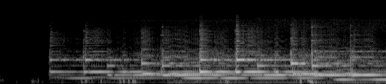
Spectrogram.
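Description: After a brief silence, a new wave pop song bursts in with bright, layered synth tones and punchy drum hits, playing loud and steady for a few seconds with no voices.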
